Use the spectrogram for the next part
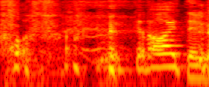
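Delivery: amused helpless protest; laughing exasperation. Retold or imitated. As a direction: throw up your hands, half laughing. Exasperated reply to boss.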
